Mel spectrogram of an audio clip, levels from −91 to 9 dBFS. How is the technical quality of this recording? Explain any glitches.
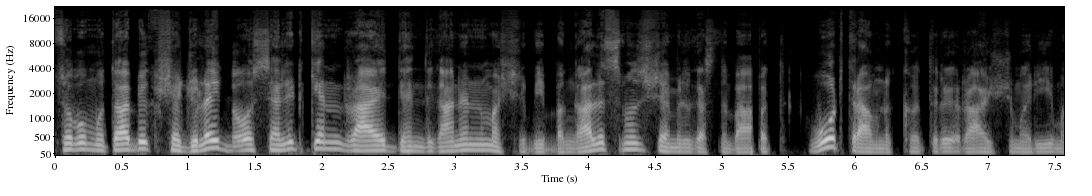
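Two network glitches stand out in the speech; both come from audio packets that never arrived in time and were patched over by the receiver.

From 1.29 to 1.35 s there is a short concealed packet loss. About 40 ms of audio was missing, and the decoder filled roughly 32 ms of it by extending the preceding sound, repeating its pitch if voiced or generating matched noise if not, then crossfading back into real audio. It comes across as a brief smear or wobble.

From 5.17 to 5.26 s a burst of packet loss occurs. Around 40 ms went missing, the receiver synthesised about 49 ms of continuation, attenuating it as the gap lengthened, and roughly 12 ms of the timeline was dropped outright. The result is a short held, fading stretch, after which the speech resumes slightly further on with a small piece skipped.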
